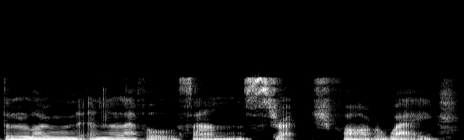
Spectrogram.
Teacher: the liquid alliteration of the lone and level sands stretch far away. That sibilance as well, creating the sense of just enduring nature, timeless nature.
